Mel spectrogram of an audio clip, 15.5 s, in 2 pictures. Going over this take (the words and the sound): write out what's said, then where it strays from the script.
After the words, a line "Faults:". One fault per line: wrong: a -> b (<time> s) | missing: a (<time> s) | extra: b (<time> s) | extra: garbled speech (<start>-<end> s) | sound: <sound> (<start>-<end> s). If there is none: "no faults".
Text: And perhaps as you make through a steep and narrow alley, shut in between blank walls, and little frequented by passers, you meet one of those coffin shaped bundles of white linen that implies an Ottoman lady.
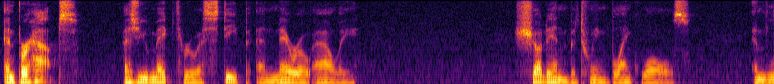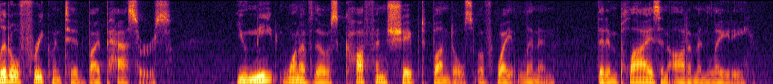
And perhaps as you make through a steep and narrow alley, shut in between blank walls, and little frequented by passers, you meet one of those coffin shaped bundles of white linen that implies an Ottoman lady.
Faults:
no faults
